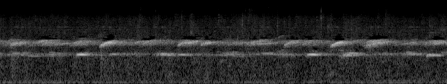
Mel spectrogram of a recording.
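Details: Coqui frogs calling at night in rain in a Hawaii rainforest, Pahoa, October 2021: a dense chorus of overlapping two-note chirps, a lower tone sliding up to a higher whistle, repeated several times a second over soft steady rain hiss.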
